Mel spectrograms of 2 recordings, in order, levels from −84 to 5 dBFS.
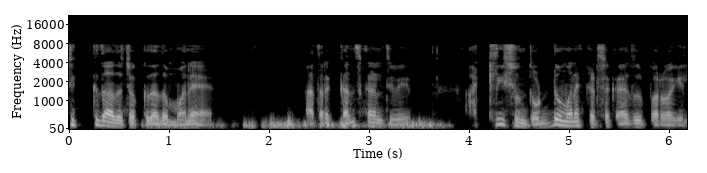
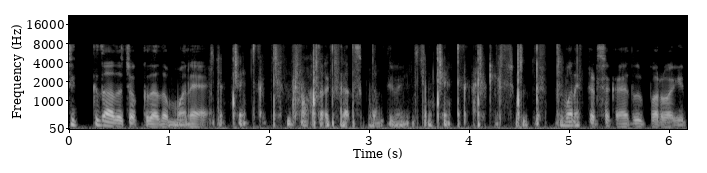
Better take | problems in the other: first | noise reduction (neural diffusion model UNIVERSE++)

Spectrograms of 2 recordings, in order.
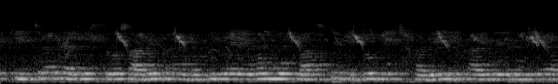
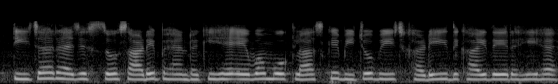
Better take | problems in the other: second | background sound (Chirp, tweet); 19 dB below the speech // room echo; dies away in 2.2 s

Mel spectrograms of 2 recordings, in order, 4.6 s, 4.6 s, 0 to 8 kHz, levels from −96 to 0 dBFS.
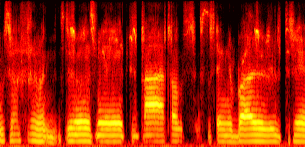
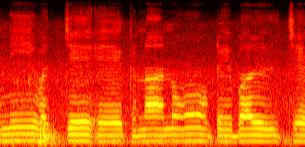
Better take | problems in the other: second | noise reduction (neural diffusion model UNIVERSE++)

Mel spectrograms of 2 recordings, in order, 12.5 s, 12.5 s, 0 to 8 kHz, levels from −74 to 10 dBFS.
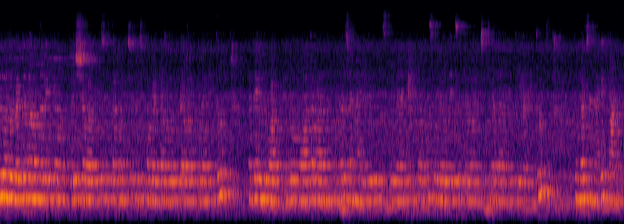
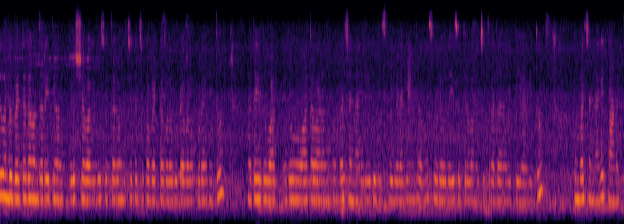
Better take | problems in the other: second | room echo; dies away in 0.9 s

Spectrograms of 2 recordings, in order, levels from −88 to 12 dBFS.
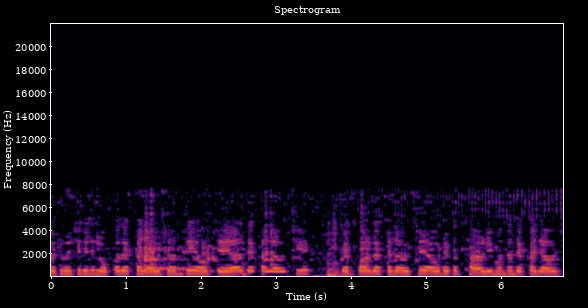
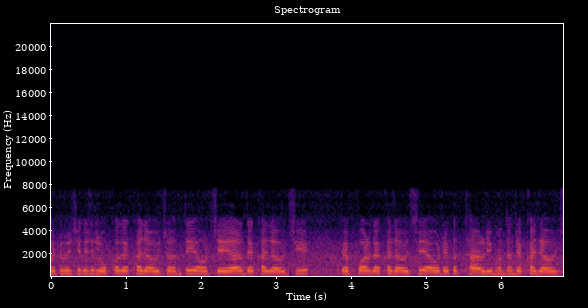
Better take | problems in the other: second | noise reduction (classical method Wiener filter)

